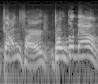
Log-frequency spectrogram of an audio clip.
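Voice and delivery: high, panicked plea; alarmed wife. Retold or imitated. Wife begs husband not to go downstairs, high and panicked.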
